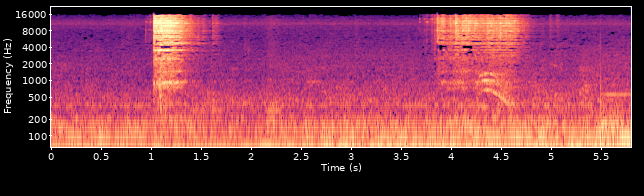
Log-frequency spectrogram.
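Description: Dry lentils pour from a spoon into a metal pan with a sharp rattle.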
